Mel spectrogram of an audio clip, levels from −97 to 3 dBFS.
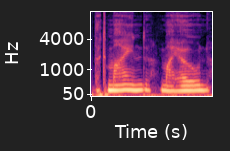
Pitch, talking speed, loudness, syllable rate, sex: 160 Hz, 150 wpm, -13 LUFS, 2.6 syllables/s, female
